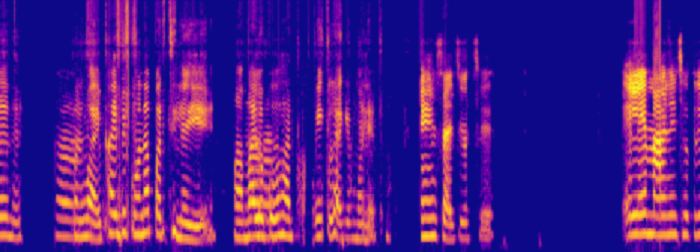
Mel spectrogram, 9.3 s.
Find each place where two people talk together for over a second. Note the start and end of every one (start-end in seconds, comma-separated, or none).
none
